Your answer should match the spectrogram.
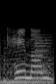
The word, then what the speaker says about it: Cayman: of three islands and as they're pronounced here they are came on Brock little came on and grand came on here we are right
